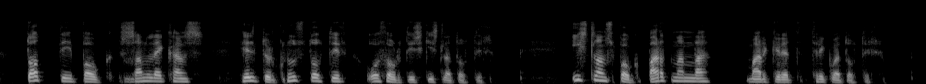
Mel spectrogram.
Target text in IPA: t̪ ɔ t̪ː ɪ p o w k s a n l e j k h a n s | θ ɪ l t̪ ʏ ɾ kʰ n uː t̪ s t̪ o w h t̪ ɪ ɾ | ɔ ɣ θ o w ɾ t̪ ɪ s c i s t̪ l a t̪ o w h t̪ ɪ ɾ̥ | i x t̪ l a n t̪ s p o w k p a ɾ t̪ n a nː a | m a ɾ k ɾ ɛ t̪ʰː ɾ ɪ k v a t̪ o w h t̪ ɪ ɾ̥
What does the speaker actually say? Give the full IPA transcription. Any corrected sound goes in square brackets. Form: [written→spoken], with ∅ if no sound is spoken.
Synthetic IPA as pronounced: t̪ ɔ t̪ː ɪ p o w k s a n l e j k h a n s | [θ→h] ɪ l t̪ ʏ ɾ kʰ n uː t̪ s t̪ o w h t̪ ɪ ɾ | ɔ ɣ θ o w ɾ t̪ ɪ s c i s t̪ l a t̪ o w h t̪ ɪ ɾ̥ | i [x→s] t̪ l a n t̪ s p o w k p a ɾ t̪ n a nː a | m a ɾ k ɾ ɛ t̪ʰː ɾ ɪ k v a t̪ o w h t̪ ɪ ɾ̥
